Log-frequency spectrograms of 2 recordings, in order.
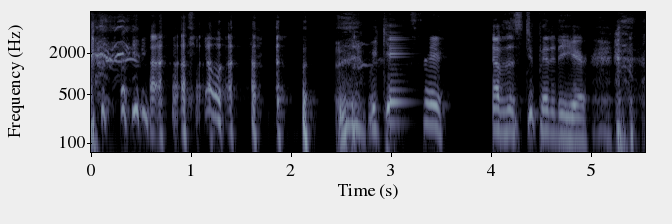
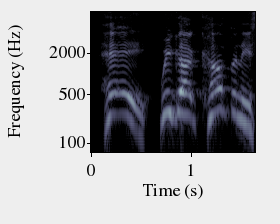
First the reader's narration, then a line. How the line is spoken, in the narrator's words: Spirit yells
